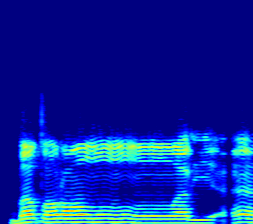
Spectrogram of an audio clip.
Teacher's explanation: Kalau kita nak wakaf dengan mat arid disukun, bataran wa ri'a, panjang 6 harakat.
